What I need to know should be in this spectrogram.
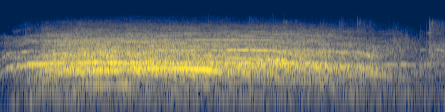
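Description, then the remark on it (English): A church audience erupts in loud, sustained shouting and whooping, crying out in praise to God, holding steady for a few seconds before tapering slightly at the end. “Just give him a shout.”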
